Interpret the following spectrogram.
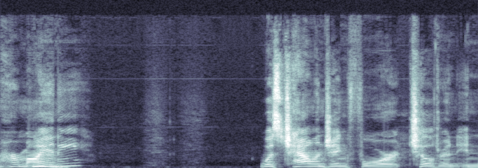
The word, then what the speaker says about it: Hermione: Rowling actually addressed that in one of the subsequent books when Hermione actually says how to say her name. But the children in the US just saw it and it was Hermy 1.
